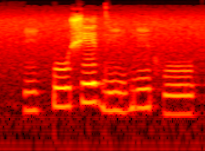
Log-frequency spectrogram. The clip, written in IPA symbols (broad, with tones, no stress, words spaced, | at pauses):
i˨k͡pu˧ʃe˦ dĩ˧ bĩ˦fu˧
